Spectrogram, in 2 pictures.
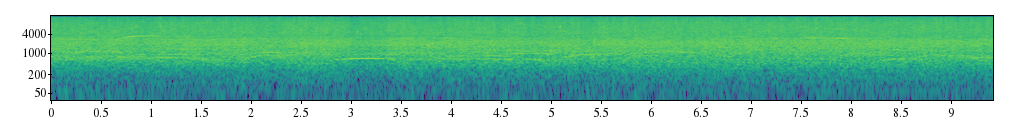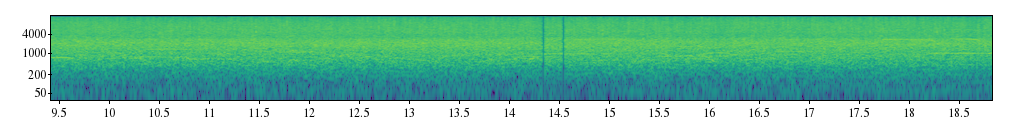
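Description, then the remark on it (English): A large audience at the 2003 Oscars applauds steadily as Roman Polanski wins for The Pianist, a dense sustained wash of clapping with scattered cheers and whoops rising above it, Meryl Streep among those cheering, continuing without pause for nearly twenty seconds. “You can see her right there in the background cheering for Roman Polanski.”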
